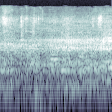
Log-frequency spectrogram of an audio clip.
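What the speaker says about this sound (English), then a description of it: "Jack and Tommy are left to deal with the sheep on their own" Sheep being handled and driven during shearing work bleat and scramble in a noisy, dense clamour, with people talking over the flock throughout.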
